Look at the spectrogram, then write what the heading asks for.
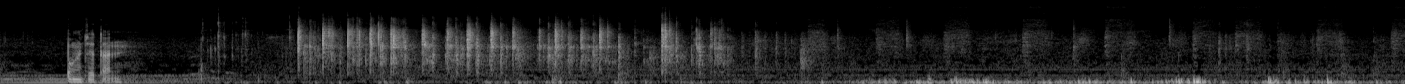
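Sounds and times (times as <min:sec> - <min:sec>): spray can ball rattling: 0:02.0 - 0:09.6.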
